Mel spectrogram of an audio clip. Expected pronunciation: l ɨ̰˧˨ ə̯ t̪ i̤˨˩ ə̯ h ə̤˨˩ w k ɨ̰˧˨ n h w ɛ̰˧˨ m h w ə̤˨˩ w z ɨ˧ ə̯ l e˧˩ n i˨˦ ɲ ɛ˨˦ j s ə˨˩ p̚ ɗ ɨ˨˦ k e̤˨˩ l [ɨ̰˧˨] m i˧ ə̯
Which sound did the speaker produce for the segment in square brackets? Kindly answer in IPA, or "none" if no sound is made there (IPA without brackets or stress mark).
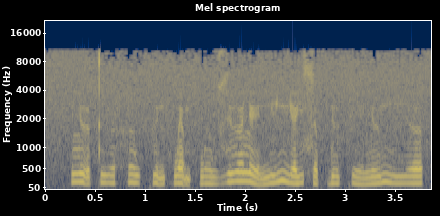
ɨ˨˦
